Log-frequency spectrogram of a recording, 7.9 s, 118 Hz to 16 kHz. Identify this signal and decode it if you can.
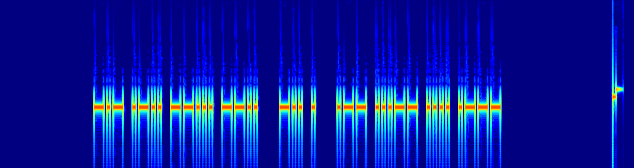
Morse code, heard as a keyed tone, about 32 wpm, 700 Hz. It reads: KL7Z DE W3HJ
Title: USA Callsign DE Callsign - 4 Characters - 30wpm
